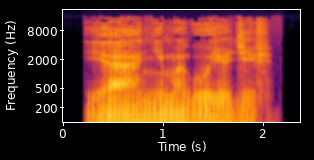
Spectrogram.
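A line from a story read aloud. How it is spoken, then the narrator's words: Sad reply. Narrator (Russian): грустно ответил он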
